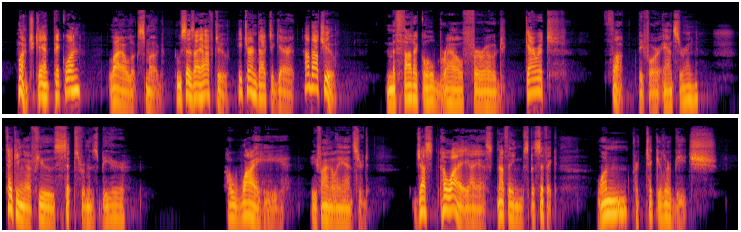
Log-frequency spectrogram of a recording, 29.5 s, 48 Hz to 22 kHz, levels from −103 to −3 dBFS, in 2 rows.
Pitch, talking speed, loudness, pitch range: 100 Hz, 100 wpm, -24 LUFS, 85-125 Hz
